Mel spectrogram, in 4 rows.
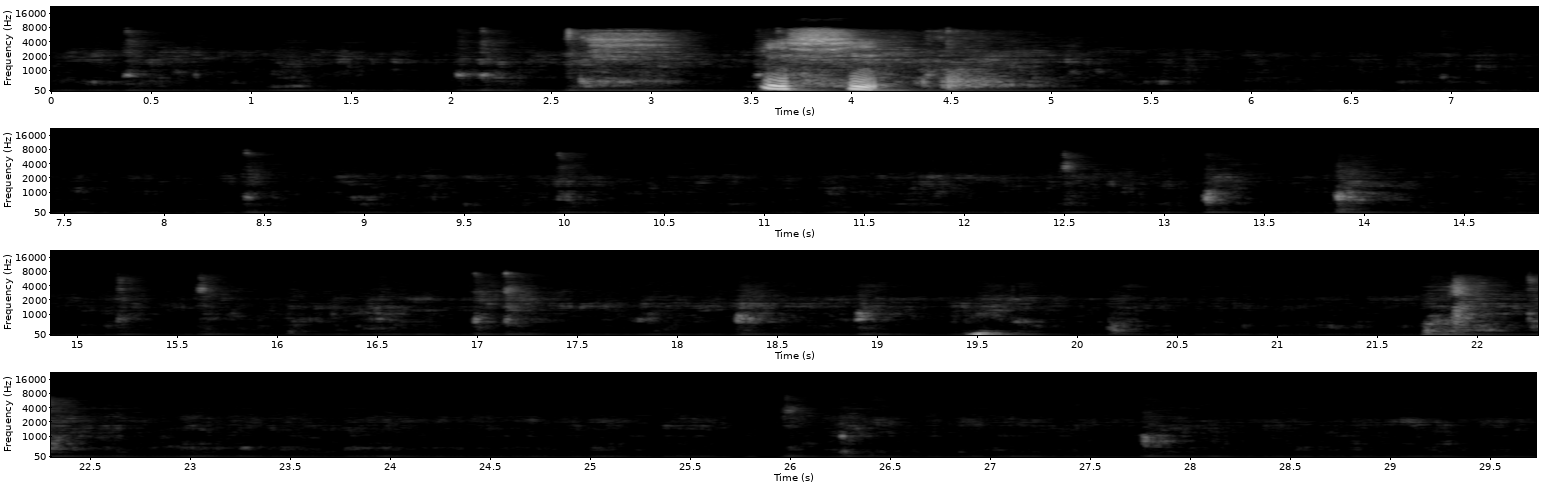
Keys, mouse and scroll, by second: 4.5 click, 9.1-9.8 scroll down 4, 10.0-13.5 middle drag, 13.5 ctrl+scroll down 2, 13.9-14.2 scroll up 4, 15.0 scroll down 3, 15.4 middle click, 16.1-16.5 shift+scroll down 2, 16.5 scroll up 3, 17.0 right click, 22.4-25.3 middle drag, 26.3 a, 27.9-28.3 scroll down 4.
